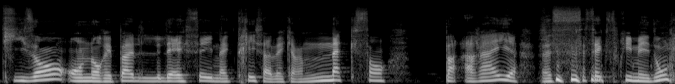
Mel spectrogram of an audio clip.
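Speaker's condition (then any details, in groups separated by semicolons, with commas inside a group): Stuttering; stuttering since age 4, first misdiagnosed as Gilles de la Tourette, cause hypothesized as several traumas; prolonged sounds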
